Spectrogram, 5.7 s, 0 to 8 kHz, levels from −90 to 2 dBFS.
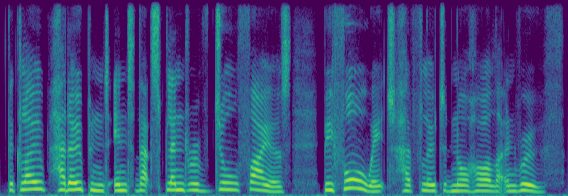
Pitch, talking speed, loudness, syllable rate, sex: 245 Hz, 180 wpm, -17 LUFS, 5.8 syllables/s, female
